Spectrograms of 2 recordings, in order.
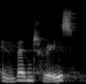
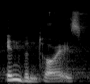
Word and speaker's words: inventories: the first one is as we British say inventories or I think you normally say inventories so I'll say both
